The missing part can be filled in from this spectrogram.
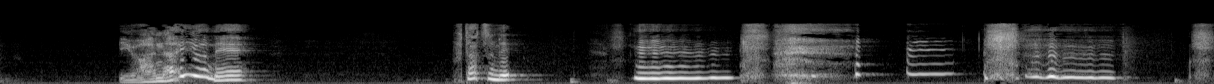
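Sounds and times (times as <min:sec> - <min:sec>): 
speech: 0:01.2 - 0:02.6, 0:04.7 - 0:05.3, 0:06.3 - 0:07.6
person acting out crying: 0:06.3 - 0:11.4.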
